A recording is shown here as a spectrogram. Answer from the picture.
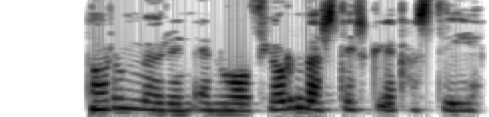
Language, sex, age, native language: Icelandic, male, 40-49, Icelandic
